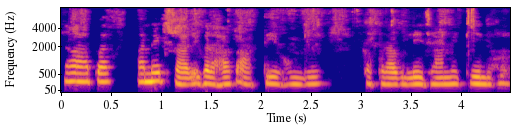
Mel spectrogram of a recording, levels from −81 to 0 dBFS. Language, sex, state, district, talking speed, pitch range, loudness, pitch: Hindi, female, Bihar, Jamui, 160 wpm, 195-220 Hz, -18 LUFS, 205 Hz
